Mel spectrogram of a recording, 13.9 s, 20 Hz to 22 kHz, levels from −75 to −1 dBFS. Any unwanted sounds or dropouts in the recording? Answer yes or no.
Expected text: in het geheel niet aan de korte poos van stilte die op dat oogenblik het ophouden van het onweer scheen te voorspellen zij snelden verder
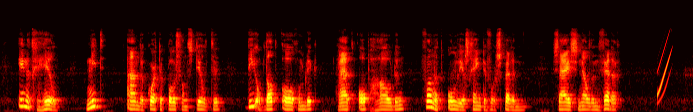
yes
